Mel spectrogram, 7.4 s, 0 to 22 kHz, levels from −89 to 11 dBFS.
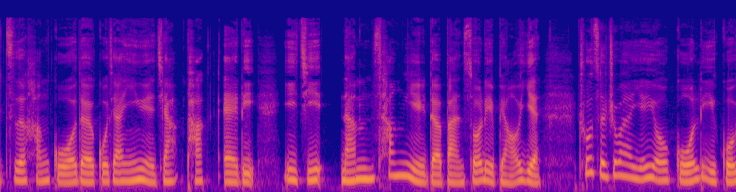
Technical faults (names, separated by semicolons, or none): hard clipping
